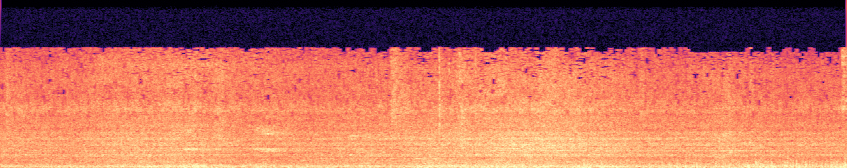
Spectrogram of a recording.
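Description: Express passenger train's coaches running along the track, heard from an open coach door: a steady rumble of wheels on the rails.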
